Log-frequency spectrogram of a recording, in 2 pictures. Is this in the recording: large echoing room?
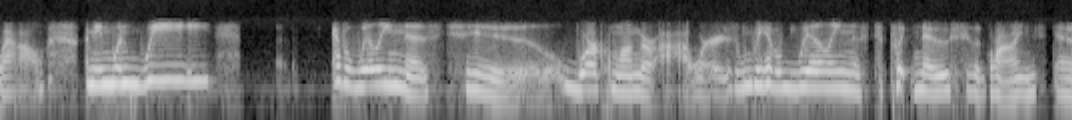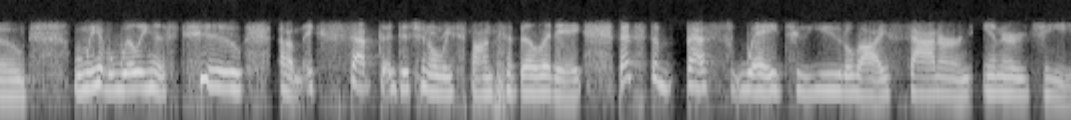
no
